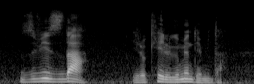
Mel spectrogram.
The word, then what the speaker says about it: звезда: 별 이렇게 되어 있는 것은 정확히 쓰여져 있는 대로 하면 zvezda 이렇게 될 겁니다. 그런데 강세가 아에 있고 모음 예에는 강세가 없습니다. 그래서 그걸 예라고 하지 않고 그냥 이처럼 읽어서 zvezda 이렇게 읽으면 됩니다. zvezda.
